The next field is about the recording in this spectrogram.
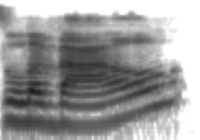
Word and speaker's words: Laval: It's Laval, Quebec.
